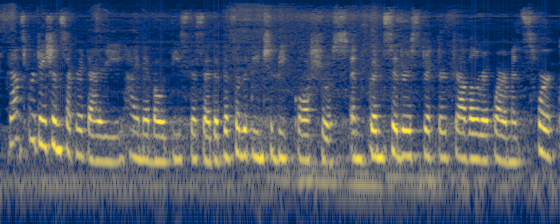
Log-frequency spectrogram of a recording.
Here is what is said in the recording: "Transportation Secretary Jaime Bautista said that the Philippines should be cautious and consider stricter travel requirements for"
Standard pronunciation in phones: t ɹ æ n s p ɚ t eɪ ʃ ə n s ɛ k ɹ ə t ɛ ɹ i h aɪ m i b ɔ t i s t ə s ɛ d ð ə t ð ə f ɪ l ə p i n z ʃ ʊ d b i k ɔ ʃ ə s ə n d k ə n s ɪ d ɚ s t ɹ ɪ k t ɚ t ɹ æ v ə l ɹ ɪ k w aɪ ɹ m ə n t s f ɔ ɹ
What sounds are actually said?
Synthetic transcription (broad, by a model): t ɹ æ n s p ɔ t eɪ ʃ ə n s ɛ k ɹ ə t ɛ ɹ i h aɪ m i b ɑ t i s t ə s ɛ d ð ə t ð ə f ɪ l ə p i n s ʃ ʊ d b i k ɔ ʃ ə s ə n d k ə n s ɪ d ɚ s t ɹ ɪ k t ɚ t ɹ æ v ə l ɹ ɪ k w aɪ ɹ m ə n t s f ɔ ɹ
